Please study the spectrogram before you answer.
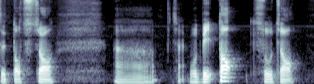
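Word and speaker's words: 突如: Totsujo is an adverb, Chinese compound, so I think still okay, no, this is one of those actually accent on the first more. Actually, I think I actually pronounce it Totsujo.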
